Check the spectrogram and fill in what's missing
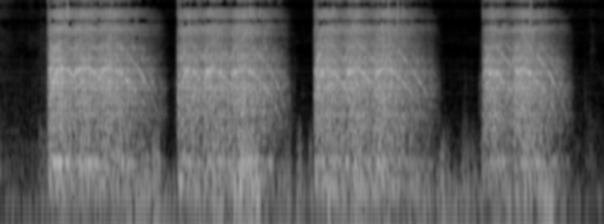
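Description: A blender runs in four loud bursts of about a second and a half each, whirring as it purees okra for a Wolof-style kanja soup, with short silent gaps between pulses and no talking.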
